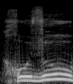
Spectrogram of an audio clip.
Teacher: খুযু বলার সময় খু ভারী, জু পাতলা। অনেকের কিন্তু জু ভারী হয়ে যায়, অনেকে আউযু বলতে গিয়ে বলেন আউযু, জু এরকম বলেন।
